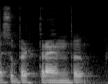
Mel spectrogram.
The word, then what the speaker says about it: Supertramp: Eh, proprio questo bicchiere di succo d'arancia Ehm, sarà poi riutilizzato come copertina di due compilation che si chiamano The Very Best of Super Trump, eh, Super Tramp più che altro si pronuncia,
